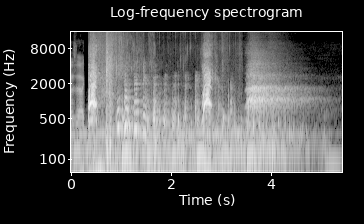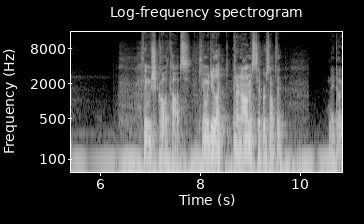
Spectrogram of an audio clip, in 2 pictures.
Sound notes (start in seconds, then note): 0.4 hammer squelching; 2.3 clown laughing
